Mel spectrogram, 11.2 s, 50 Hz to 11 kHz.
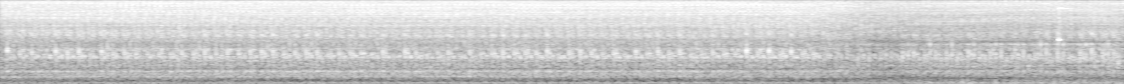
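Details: VAZ 2115 8-valve at cold idle: uneven, loping beat with a faint knock, as if one cylinder drops out. Started after cylinder-1 head gasket failure, antifreeze and Lukoil 5W40 oil changed; valves adjusted 3 months ago. Check-engine light on; cause unknown.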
